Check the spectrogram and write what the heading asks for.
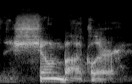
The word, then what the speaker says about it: Schoenbaechler: It is Schoenbaechler.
